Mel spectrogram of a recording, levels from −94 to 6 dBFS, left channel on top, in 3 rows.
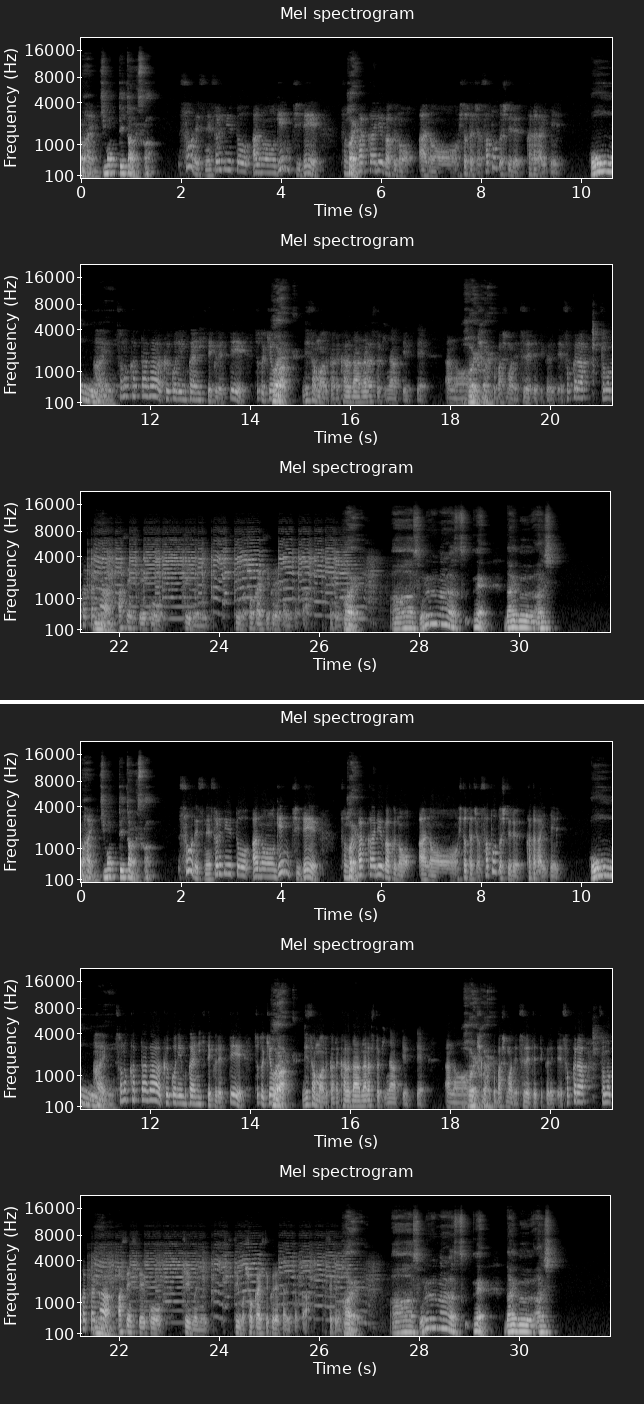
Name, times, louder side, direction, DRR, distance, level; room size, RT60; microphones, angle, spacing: voice 1, 0.0-1.4 5.3-5.5 10.2-11.3 14.4-14.7 18.2-18.8 21.5-21.9 26.5-26.8 27.4-28.7 29.1-29.3 29.7-30.6, equal, 20° right, -1 dB, 0.6 m, -29 dB
voice 2, 1.9-4.7 5.2-9.6 10.9-14.7 15.1-17.5 17.9-23.8 24.2-25.8 26.2-26.5, right 7 dB, 80° right, 7 dB, 0.3 m, -34 dB
sound 1, 20.8-21.1 21.3-27.2 27.5-27.6 27.8-28.0, left 3 dB, 70° left, 0.6 m, -40 dB
2.8 x 2.1 x 3.5 m, 0.40 s
head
